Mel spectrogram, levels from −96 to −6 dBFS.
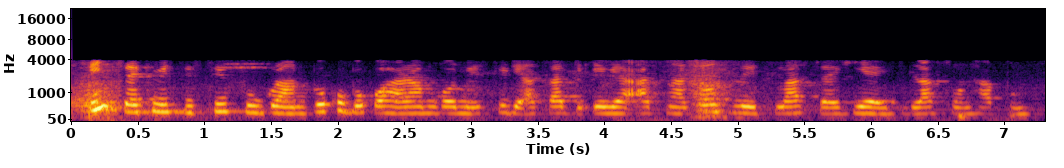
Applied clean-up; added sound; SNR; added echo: none; none; none; none.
